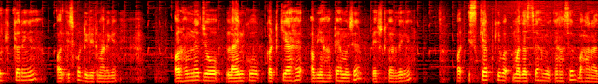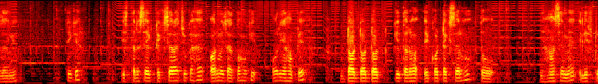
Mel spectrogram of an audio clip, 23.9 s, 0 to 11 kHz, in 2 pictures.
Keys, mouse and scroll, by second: 2.6 Delete, 7.9 ctrl+f, 11.7 Escape, 13.6 click, 16.8 scroll down 1, 17.1-18.0 scroll up 1, 19.8-20.2 scroll down 1, 21.1-22.5 scroll down 1, 22.5 right click, 23.7 click.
